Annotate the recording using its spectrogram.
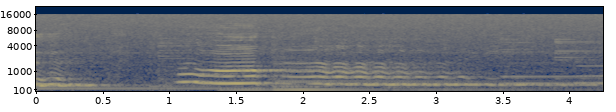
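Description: A woman singing a slow melody in held notes with vibrato over acoustic guitar. One phrase glides down and ends about half a second in, and the next begins about a second in.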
